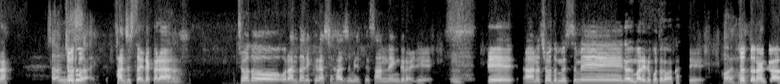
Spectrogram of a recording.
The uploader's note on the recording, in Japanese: 歩きながら1時間、対談する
